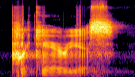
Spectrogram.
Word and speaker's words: precarious: the day is precarious precarious precarious precarious it's four syllables and the stresses on the second syllable tear e care e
